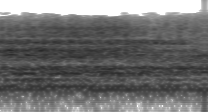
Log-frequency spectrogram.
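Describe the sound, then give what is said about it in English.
A black sedan's engine rumbles steadily and loudly with a low, droning hum and broad road noise as the car slows down along a road, running on without a break for a couple of seconds with no voices. “As our story continues today, we find him and his henchman Spike in their black sedan, slowing down along the road and searching for a likely place for what Dinelli has in mind.”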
